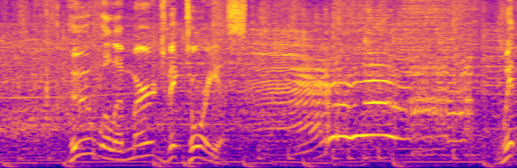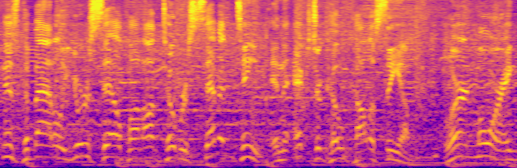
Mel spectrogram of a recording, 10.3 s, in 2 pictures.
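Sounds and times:
speech: 0.7 - 3.5, 5.0 - 10.3
Mexican fighting bull bellowing: 2.6 - 4.8.

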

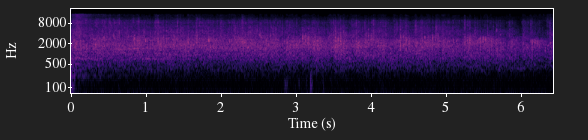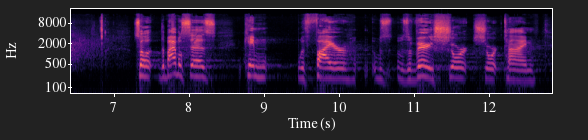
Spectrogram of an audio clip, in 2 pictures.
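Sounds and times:
audience hand clap of praise: 0.0 - 7.1
speech: 7.3 - 12.8.

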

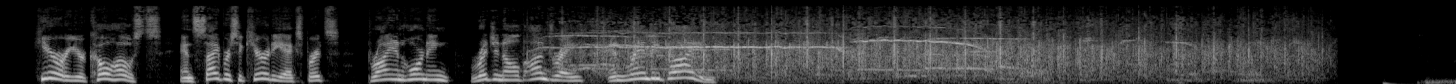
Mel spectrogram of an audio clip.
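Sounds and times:
speech: 0.4 - 7.4
AI-generated live studio audience applause: 5.2 - 13.4.

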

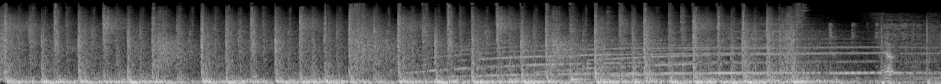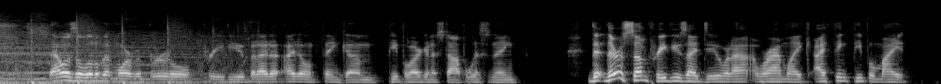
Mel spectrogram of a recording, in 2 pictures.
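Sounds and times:
intro music opening a sports game preview segment: 0.0 - 12.2
speech: 10.0 - 18.6.

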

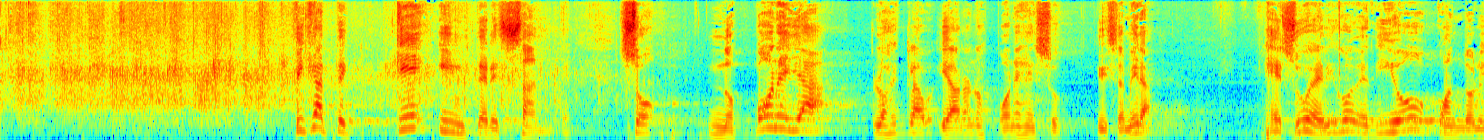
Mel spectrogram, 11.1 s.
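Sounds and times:
audience applause: 0.0 - 4.8
speech: 2.2 - 8.8, 9.4 - 11.1.

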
